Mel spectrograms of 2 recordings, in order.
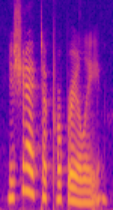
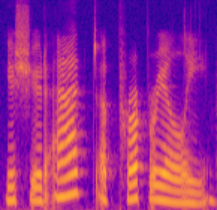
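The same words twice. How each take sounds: First: The sentence is spoken at a fast pace. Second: The sentence is spoken at a slow pace. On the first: "빨리 두 번 하겠습니다" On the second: "천천히 두 번 할게요"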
